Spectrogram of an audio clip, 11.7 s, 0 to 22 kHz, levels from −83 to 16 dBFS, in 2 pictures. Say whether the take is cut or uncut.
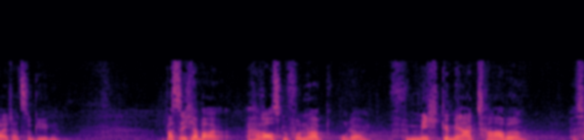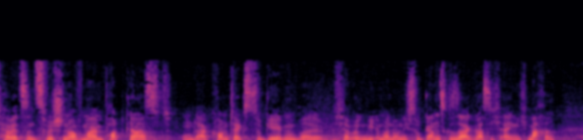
uncut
